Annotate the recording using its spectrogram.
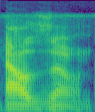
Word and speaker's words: calzone: You call it a calzone. The last E is silent. Now, I mean, technically, I think if you were really Italian, I think you'd say calzone.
